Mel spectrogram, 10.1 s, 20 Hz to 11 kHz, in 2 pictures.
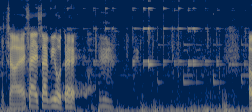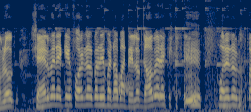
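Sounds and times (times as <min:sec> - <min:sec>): wind and handling rumble: 0:00.0 - 0:10.0
small bells ringing faintly: 0:00.6 - 0:10.0.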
